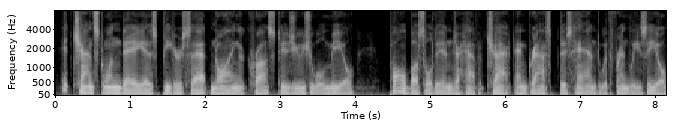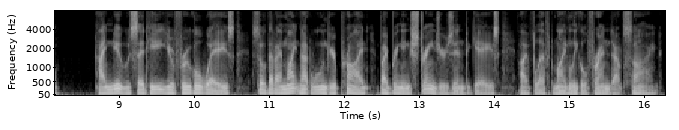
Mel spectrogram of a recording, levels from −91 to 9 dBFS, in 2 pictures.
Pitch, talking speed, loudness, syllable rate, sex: 90 Hz, 195 wpm, -21 LUFS, 4.8 syllables/s, male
